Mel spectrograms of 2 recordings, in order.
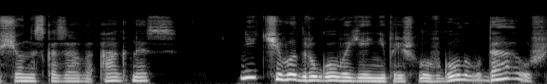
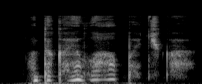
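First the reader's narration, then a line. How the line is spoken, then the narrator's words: Whisper. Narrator (Russian): прошептала Кейт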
